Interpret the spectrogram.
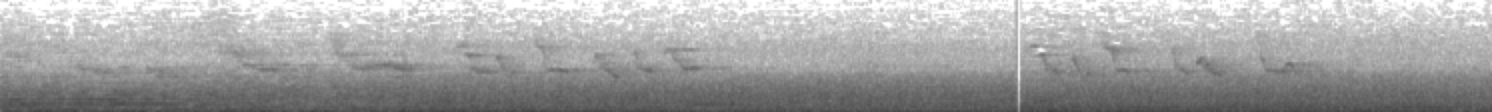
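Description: Steady outdoor background hiss with small birds chirping faintly in two short bursts, about a second in and again past the middle.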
